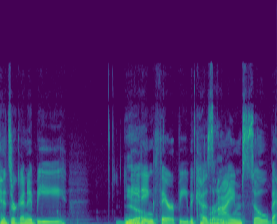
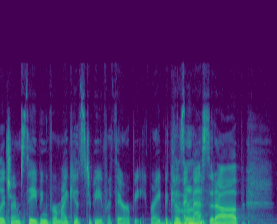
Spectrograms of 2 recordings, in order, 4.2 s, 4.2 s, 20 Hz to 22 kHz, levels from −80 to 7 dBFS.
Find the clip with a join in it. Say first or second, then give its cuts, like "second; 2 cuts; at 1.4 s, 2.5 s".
second; 1 cut; at 2.8 s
